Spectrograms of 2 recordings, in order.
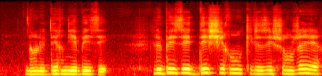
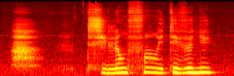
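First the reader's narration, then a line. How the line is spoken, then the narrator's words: Quiet sobbing stammer. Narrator (French): Plus bas encore, en un sanglot, elle crut l'entendre bégayer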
